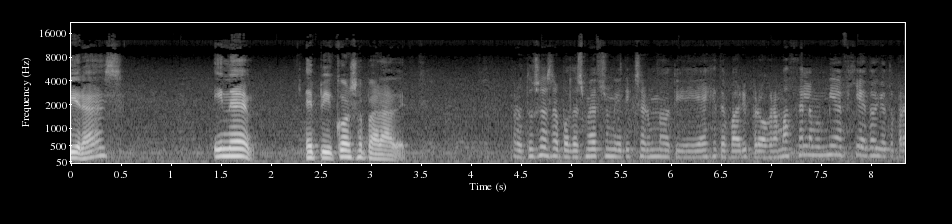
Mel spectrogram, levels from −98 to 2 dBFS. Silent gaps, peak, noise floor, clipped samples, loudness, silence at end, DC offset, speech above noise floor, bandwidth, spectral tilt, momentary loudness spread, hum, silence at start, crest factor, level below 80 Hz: none; -4 dBFS; -46 dBFS; under 0.1%; -24 LUFS; 0 s; under 0.1%; 22 dB; 12.5 kHz; -6 dB/octave; 26 LU; none; 0 s; 20 dB; -54 dBFS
